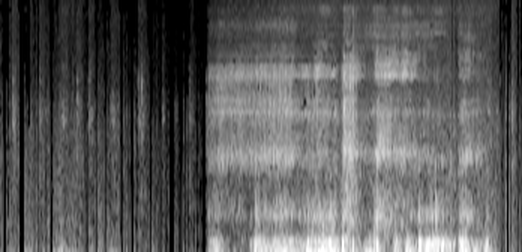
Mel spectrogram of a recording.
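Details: Sleeping dog heard first as soft, faint breathing, then after about three seconds as loud, rough, throaty snoring with a rattling texture that continues to the end.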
